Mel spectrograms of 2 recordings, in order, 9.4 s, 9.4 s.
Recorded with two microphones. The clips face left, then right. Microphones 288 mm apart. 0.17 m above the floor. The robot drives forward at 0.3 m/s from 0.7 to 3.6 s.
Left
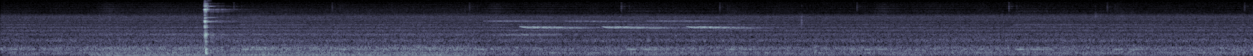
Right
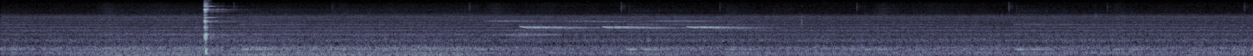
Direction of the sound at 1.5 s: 5° right (ahead or behind).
